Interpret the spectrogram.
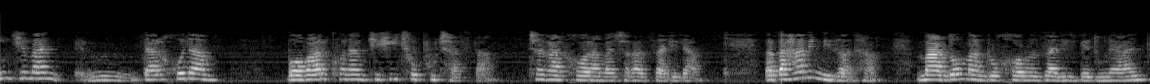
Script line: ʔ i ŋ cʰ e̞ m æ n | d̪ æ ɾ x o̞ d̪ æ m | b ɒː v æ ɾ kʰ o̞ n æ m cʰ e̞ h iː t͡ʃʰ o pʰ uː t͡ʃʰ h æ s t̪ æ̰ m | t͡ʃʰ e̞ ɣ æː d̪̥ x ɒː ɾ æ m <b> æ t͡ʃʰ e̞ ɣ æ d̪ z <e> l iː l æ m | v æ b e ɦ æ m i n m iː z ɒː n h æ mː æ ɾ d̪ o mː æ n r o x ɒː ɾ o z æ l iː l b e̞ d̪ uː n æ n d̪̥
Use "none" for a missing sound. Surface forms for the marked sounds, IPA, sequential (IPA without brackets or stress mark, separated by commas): v, æ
